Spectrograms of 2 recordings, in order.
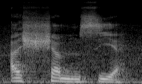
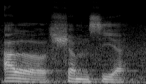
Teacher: penyebutan untuk hukum alif lam syamsiyah, alif lamnya tentu kita tidak baca juga, jadi asy-syamsiyah bukan al-syamsiyah.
